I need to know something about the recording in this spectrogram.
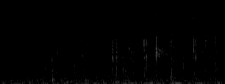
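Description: Faint computer keyboard typing: scattered soft key clicks, coming more often in the second half.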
